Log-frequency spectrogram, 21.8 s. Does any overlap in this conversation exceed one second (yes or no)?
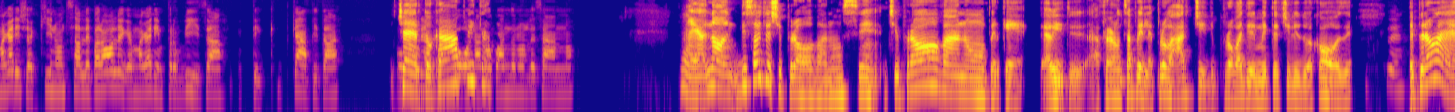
yes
